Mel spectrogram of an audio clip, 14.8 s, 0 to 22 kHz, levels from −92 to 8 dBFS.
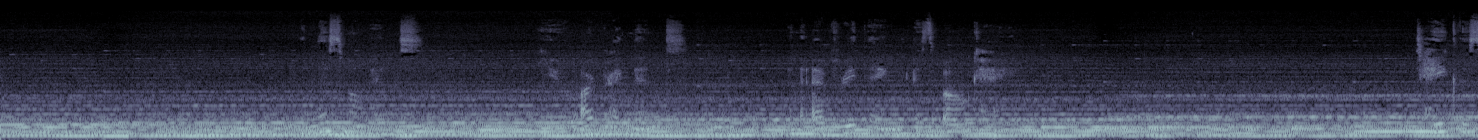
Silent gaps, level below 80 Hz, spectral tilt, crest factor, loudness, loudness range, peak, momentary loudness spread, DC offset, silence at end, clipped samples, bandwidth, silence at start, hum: none; -54 dBFS; -8.5 dB/octave; 14 dB; -24 LUFS; 2 LU; -10 dBFS; 4 LU; under 0.1%; 0 s; under 0.1%; 11.5 kHz; 0 s; none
